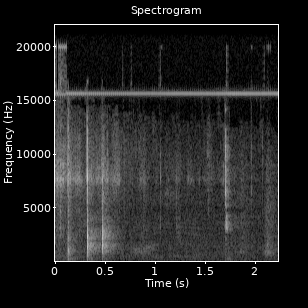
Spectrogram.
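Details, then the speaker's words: Enterolith from a horse's large intestine, shown during colic surgery: a few sharp, hard knocks showing how solid it has become. "So it was string probably sitting in the large intestine for a long long time and um basically salts form on it and they form these sort of hard structures. This is another one. And if you have a listen, you can hear they turn into quite solid solid"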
